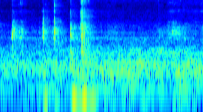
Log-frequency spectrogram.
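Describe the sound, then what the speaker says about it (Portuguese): A few soft computer keyboard keystrokes tap close by in a quiet room, a short light cluster of clicks. "olha, você ouve o teclado"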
